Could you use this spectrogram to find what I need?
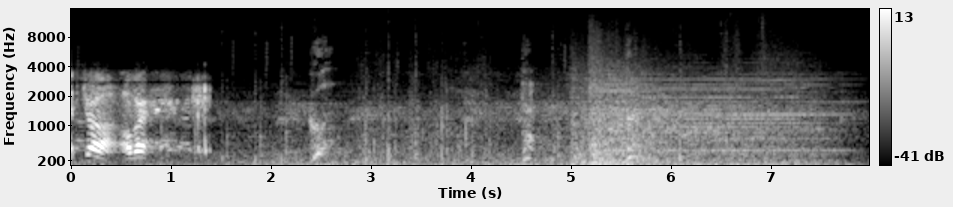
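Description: Footsteps run on hard ground.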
